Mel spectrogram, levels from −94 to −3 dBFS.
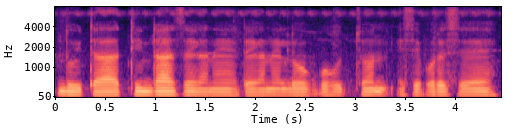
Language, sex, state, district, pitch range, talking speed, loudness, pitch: Bengali, male, Tripura, Dhalai, 100-105 Hz, 135 wpm, -21 LUFS, 100 Hz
